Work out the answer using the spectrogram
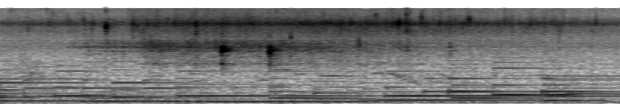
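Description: Tofu fritter batter deep-frying in hot oil in a wok: a steady sizzle with fine crackling and two sharp clicks about two seconds in. Soft background music with held notes plays underneath.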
